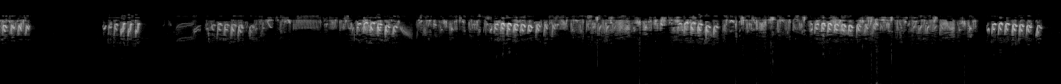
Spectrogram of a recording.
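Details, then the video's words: European serin singing in the wild: a high, fast, jingling stream of buzzy, glassy trills, starting with short bursts and then running on almost without pause for several seconds. "طائر البسبوس السورا في الطبيعة_serin cini dans la nature"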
